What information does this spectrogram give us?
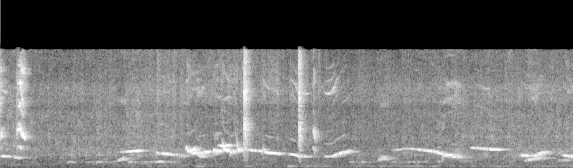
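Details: White-rumped shama male in breeding condition; soft whistled phrases sliding up and down, interspersed with short chips and a few sharp clicks.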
